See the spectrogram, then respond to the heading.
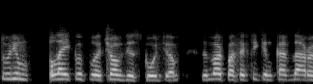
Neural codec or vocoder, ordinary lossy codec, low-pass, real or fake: codec, 16 kHz, 0.7 kbps, FocalCodec; AAC, 32 kbps; 7.2 kHz; fake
